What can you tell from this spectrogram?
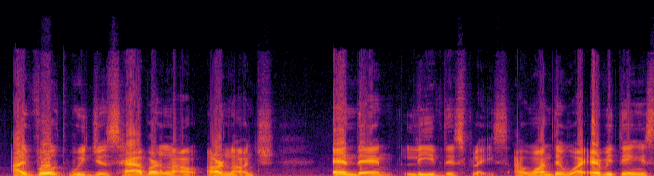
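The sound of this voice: Unforced voice reading out loud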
